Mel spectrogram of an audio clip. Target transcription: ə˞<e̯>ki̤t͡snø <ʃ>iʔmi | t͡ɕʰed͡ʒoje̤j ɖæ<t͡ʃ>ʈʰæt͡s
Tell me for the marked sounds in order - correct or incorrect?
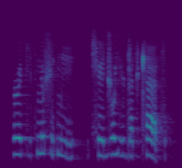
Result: correct, correct, incorrect: t͡s

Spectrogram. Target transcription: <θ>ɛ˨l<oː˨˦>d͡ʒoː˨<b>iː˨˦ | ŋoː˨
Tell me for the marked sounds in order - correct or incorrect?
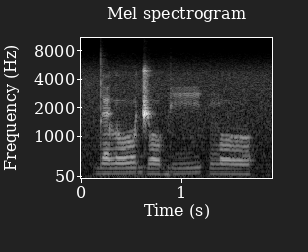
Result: incorrect: d, correct, correct

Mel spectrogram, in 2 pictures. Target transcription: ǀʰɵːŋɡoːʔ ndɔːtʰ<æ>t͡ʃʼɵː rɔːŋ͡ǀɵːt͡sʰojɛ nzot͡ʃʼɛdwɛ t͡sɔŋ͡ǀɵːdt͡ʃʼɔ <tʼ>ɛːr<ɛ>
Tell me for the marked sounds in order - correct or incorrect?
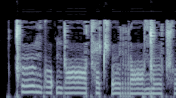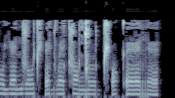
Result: incorrect: ɛ, incorrect: kʼ, correct

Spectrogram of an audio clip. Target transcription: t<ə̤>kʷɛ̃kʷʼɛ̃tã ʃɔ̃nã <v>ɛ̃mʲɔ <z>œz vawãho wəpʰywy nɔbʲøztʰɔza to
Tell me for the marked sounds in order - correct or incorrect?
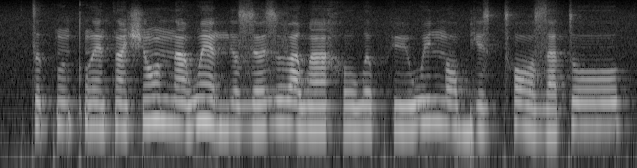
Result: incorrect: ə, incorrect: w, correct

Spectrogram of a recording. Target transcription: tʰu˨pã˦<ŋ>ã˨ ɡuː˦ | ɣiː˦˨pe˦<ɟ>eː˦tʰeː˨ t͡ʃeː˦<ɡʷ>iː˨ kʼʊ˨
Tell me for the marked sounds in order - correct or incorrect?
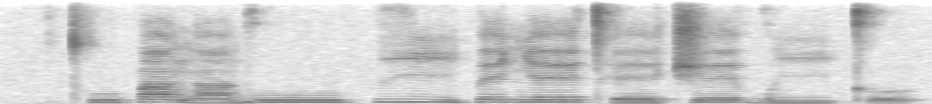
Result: correct, incorrect: ɲ, correct

